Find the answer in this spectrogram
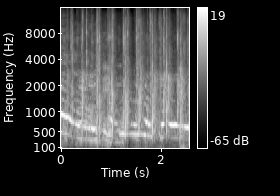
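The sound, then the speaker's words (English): An audience at a basement poetry reading claps steadily in a dense, uneven patter of many hands that stays loud throughout, while a raised voice calls out over the applause. “Who's being applauded.”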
